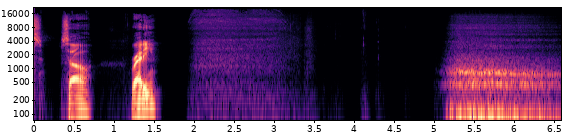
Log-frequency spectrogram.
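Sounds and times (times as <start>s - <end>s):
speech: 0.4s - 1.6s
deep slow breaths: 1.9s - 3.4s, 5.1s - 6.5s.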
